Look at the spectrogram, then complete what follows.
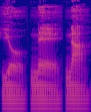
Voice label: "yonena", concat syllables; Affixing experiment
